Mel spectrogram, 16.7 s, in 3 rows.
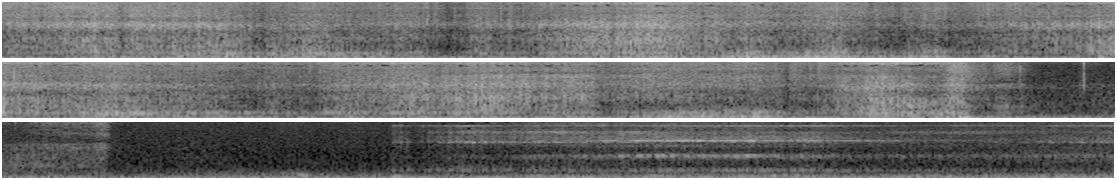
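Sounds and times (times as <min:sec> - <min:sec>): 
floral foam being crushed and squeezed: 0:00.0 - 0:10.9
thin high ringing tone: 0:13.1 - 0:16.6.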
